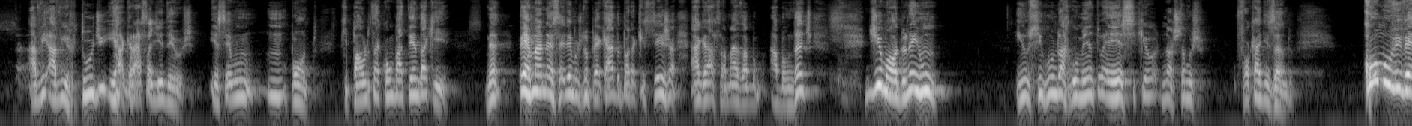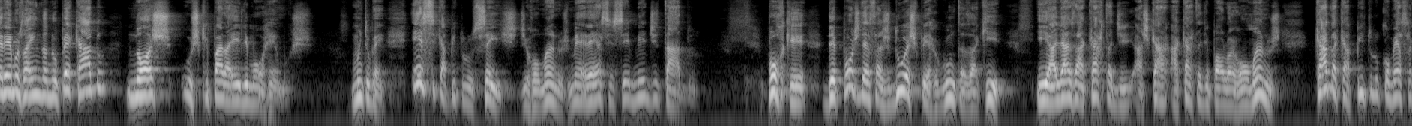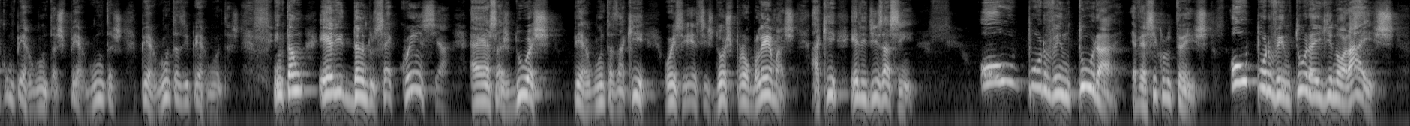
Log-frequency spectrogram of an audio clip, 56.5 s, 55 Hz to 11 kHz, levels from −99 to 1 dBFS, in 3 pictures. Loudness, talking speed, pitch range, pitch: -28 LUFS, 120 wpm, 170-235 Hz, 190 Hz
